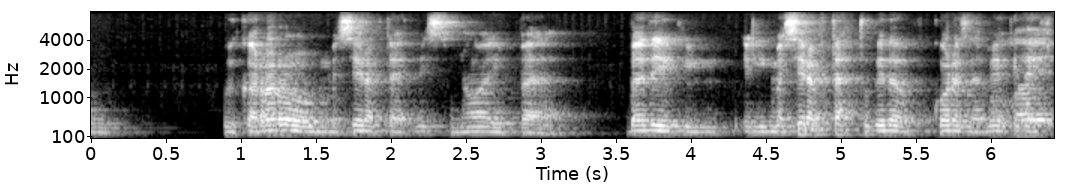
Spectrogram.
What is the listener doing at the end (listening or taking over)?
taking over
